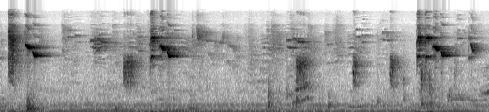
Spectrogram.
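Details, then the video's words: Greater green leafbird eager to mate, in breeding condition, delivering loud, separated bursts of sharp chirps and whistled notes every couple of seconds, with quieter gaps between phrases. "Cucak Hijau masih minta kawin"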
